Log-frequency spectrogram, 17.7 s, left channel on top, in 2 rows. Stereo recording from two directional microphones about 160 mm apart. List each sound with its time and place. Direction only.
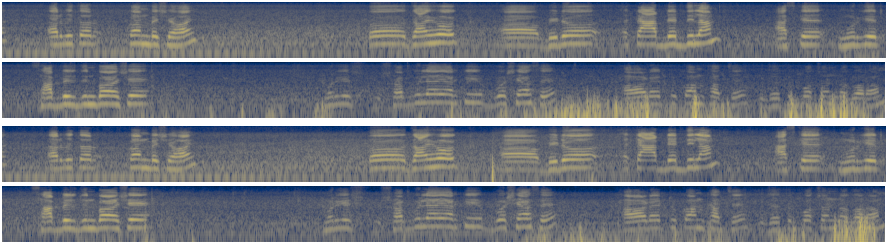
0.4 s speech: 80° left
1.3 s speech: 55° left (ahead or behind)
3.7 s speech: 30° left (ahead or behind)
4.9 s speech: 25° left (ahead or behind)
6.3 s speech: 40° left (ahead or behind)
10.1 s speech: 20° left (ahead or behind)
12.7 s speech: 15° left (ahead or behind)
